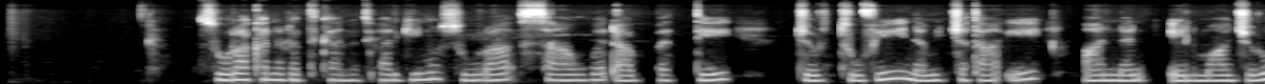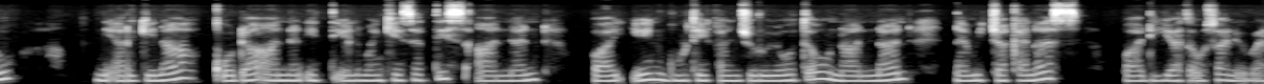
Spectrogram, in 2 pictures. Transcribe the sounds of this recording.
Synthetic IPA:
suːɾaːkɐnɪrːɐt̪ːɪ̥kɐnːɪt̪ːɪɐɾɡɪnʊsuːɾaːsaːwwɐᶑaːbːɐt̪ːe̞ː | d͡ʒɪɾt̪ʰuːfɪnɐmɪt͡ʃːɐt̪ʰaːʔe̞ː | ʔaːnːɐn | eːlmaːd͡ʒɪɾʊ | nɪ̰ʔɐɾɡɪnaːkʼɔd̪aːʔaːnːɐnʔɪt̪ːɪeːlmɐŋke̞ːsːɐt̪ːɪsaːnːɐn | b̥aːjʔe̞ːŋɡuːt̪e̞ːkɐnd͡ʒɪɾʊjo̞ːt̪ɐʔʊnaːnːaːnːɐmɪt͡ʃːɐkɐnaːs | b̥aːd̪ɪjːaːt̪ɐ̰ʔʊsaːnɪʊ̰bɐn

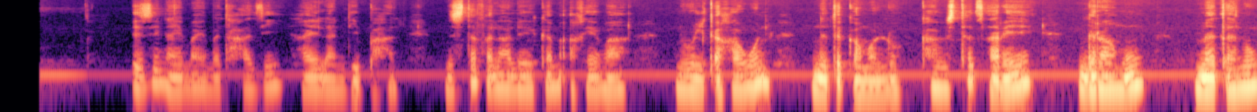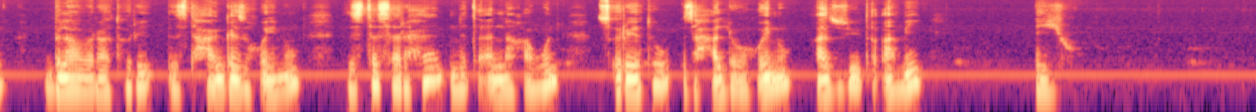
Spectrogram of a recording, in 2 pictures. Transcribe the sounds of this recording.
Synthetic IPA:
ʔɨzinajmajmɐt̪ʼħazihajland̪jɪbːahal | nɨzɨt̪ʰɐfɐlalɐjukʰɐmʔa̰xe̞βa | nɨwʊlkʼɐxawʊnː | ɨt̪ʼɨkʼːɐmɐlːu | kʰaβzɨt̪ʰɐt͡sʼaɾe | ɡɨɾamu | mɐt̪ʼɐnu | bɨlaβoɾat̪ʰo̞ɾizɨt̪ʰɐ̥ħa̰ɡɐzɐxo̞̰jnu | zɨt̪ʰɐsɐ̰ɾħɐnɨt̪ʼɐ̰ʔɨ̰nːaxa̰wʊn | sʼɨɾjot̪ʰuzɨħalːɐ̰wuxʰo̞̰jnu | ʔazijut̪ʼɐkʼami | ʔɨjːu

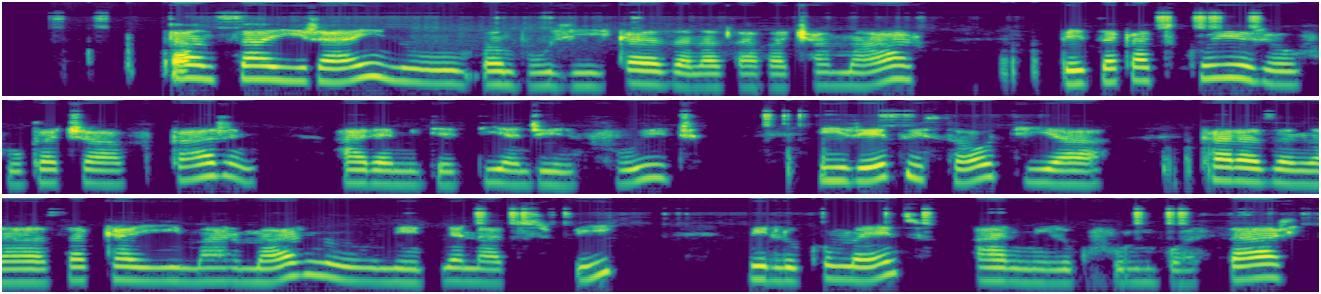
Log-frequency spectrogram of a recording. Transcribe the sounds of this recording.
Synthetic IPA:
t̪anit͡saiɾajnumambulikaɾazanəzavaʈ͡ʂəmaɾu̥ | b̥et͡sakat̪i̥kuirewvukaʈ͡ʂəfu̥kaɾini | aɾiamid̪at̪iaɳɖ͡ʐeniv̥uiʈ͡ʂə̥ | iɾet̪uiz̥awd̪iə | kaɾazanəsakajmaɾumaɾununent̪inanat̪u̥su̥b̥i | milukumajnt͡su̥ | aɾimiluku̥v̥ulumbuasaɾi̥

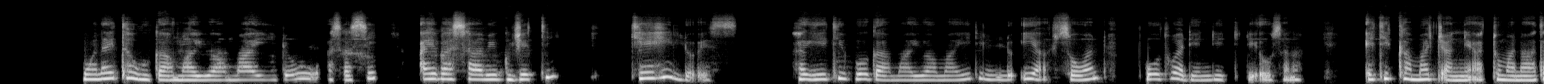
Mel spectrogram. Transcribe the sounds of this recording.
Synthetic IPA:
wɐlɐjt̪ːɐwɔɡaːmaːjʊamaːjid̪oɐsɐsɪ | ʔɐjbɐsaːbiɡʊd͡ʒɛt̪ːɪ | kʰeːhilɔ̰ʔeːs | hɐɡeːt̪ɪwɔɡaːmaːjːʊamaːjit̪ɪlɔʔɪjaːsɔwɐn | pʰoːt̪ʊɐd̪ɛnd̪iːt̪ːɪ̥d̪ɛ̰ʔoːsɐnɐ | ʔɪt̪ɪkːɐmɐt͡ʃʼːɐnːɛ̰ʔɐ̰t̪ːʊmɐnaːt̪ɐ

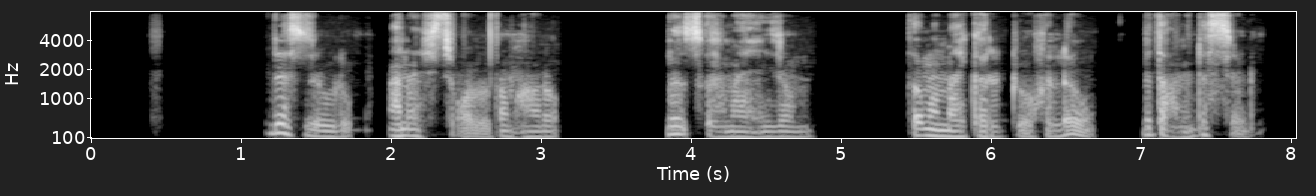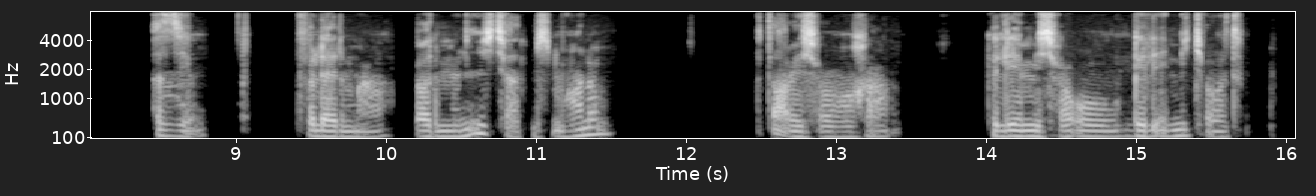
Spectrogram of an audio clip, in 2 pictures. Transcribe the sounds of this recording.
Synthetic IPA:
ɨd̪ɐszɨβlu | ʔanaʃt̪ʰɨxʼɐ̰lṵt̪ʰɐmɦaɾo | nɨt͡sʼɨfɨmajħizo̞m | t̪ʼɨmɐmajkʰɐɾɨd̪uṵkʰɐlːɐwṵ | bɨt̪ʼaʕmid̪ɐszɨ̰βlu | ʔazijom | b̥ɨfɨlːajd̪ɨmːabɨʕɨd̪mɨnɨʔɨst̪ʰat̪mɨsmxʷanom | b̥ɨt̪ʼa̰ʕmisħufuxʰa | ɡ̥ɐliʔmjisħuʔuɡɐlḭʔɛmjɪt͡ʃʼːawɐt̪ʰu̥

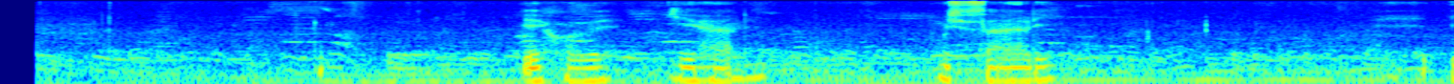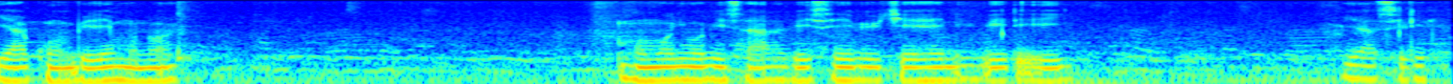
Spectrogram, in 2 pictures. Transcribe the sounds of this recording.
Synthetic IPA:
βixo̞βejixali | musi̥saːli | jakuːmbile̞munwa | mumulimoβisalaβisiβiβceheniβilḛji | βjasilile

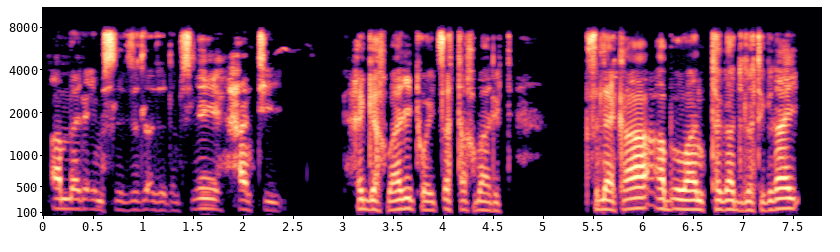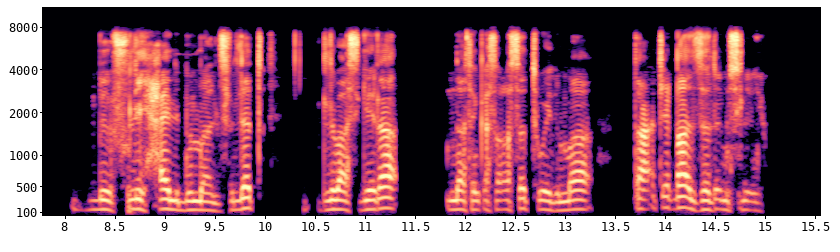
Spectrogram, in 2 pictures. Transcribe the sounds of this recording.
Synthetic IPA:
ʔaβmɐɾʔimɨslizɨɾʔzɐlːomɨsliħant̪ʰi | ħɨɡːiaxbaɾit̪wɔjt͡sʼɐt̪ʰːaxbaɾit̪ | bɨfɨlːajkʰɐʔaʔaβʔɨwant̪ʰɐɡad̪lot̪ʰɨɡɾaj | bɨfɨliħajlbɨmɨβalzɨfɨlːɐt̪ʼ | lɨβasɡeɾa | ɨnːat̪ʰɐŋkʼɐsaχʼɐsɐt̪ʰwɔjd̪ɨmːa | t̪ʼaʕt̪ʼikʼazɐɾʔɨmɨsliɨjːu

